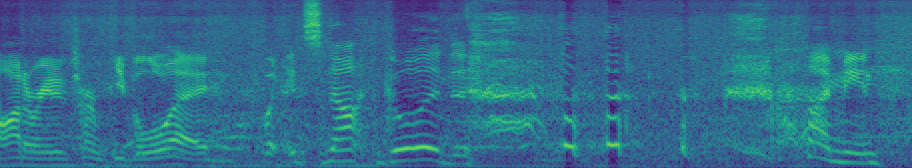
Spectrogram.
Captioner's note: sob-laughs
